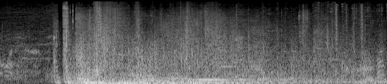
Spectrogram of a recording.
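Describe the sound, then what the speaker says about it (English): A sudden heavy boom bursts in the video game The Outer Worlds 2, followed by a rolling, rumbling aftermath that slowly fades, loud and close. "What's that? An explosion?"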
